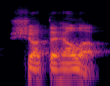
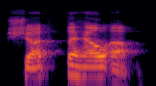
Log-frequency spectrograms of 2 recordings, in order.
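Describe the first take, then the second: First: Said in the usual way. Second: Each word slow and heavy, "Shut the hell up" landing hard on every beat; slow emphatic repeat. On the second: Shown as a demonstration. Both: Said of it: "can I get an amen on that".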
